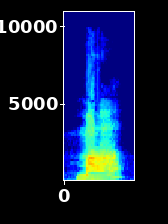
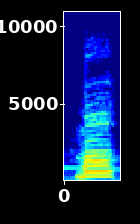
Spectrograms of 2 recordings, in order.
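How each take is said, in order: First: The pitch rises from lower to higher. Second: The pitch stays level and flat throughout. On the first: "the second tone on it,which is a rising tone" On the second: "Here 妈 is a flat tone, which we call the first tone"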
